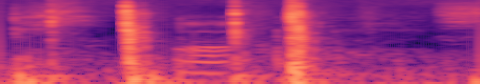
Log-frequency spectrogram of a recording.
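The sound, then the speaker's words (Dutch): Dull thuds of a lid shutting on a light, self-developed foam cargo bike box: a few soft knocks over about two seconds, with a brief voice in between. “Eh, deze box hebben we zelf ontwikkeld. Hij is heel licht. en wat je goed kan zien, misschien is dat leuk om te zien ook op beeld. Ik doe hem even dicht.”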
